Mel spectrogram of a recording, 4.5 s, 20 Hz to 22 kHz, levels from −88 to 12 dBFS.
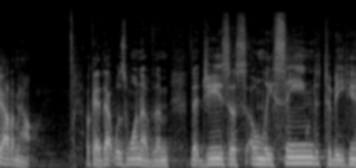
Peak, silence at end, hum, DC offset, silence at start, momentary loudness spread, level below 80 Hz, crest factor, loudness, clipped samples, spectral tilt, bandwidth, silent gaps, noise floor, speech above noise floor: -12 dBFS; 0 s; none; under 0.1%; 0 s; 10 LU; -62 dBFS; 16 dB; -29 LUFS; under 0.1%; -6 dB/octave; 16.5 kHz; none; -54 dBFS; 25 dB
